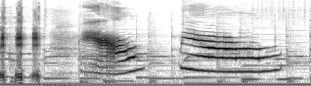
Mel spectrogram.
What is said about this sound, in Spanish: ahora, ahora un gato.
